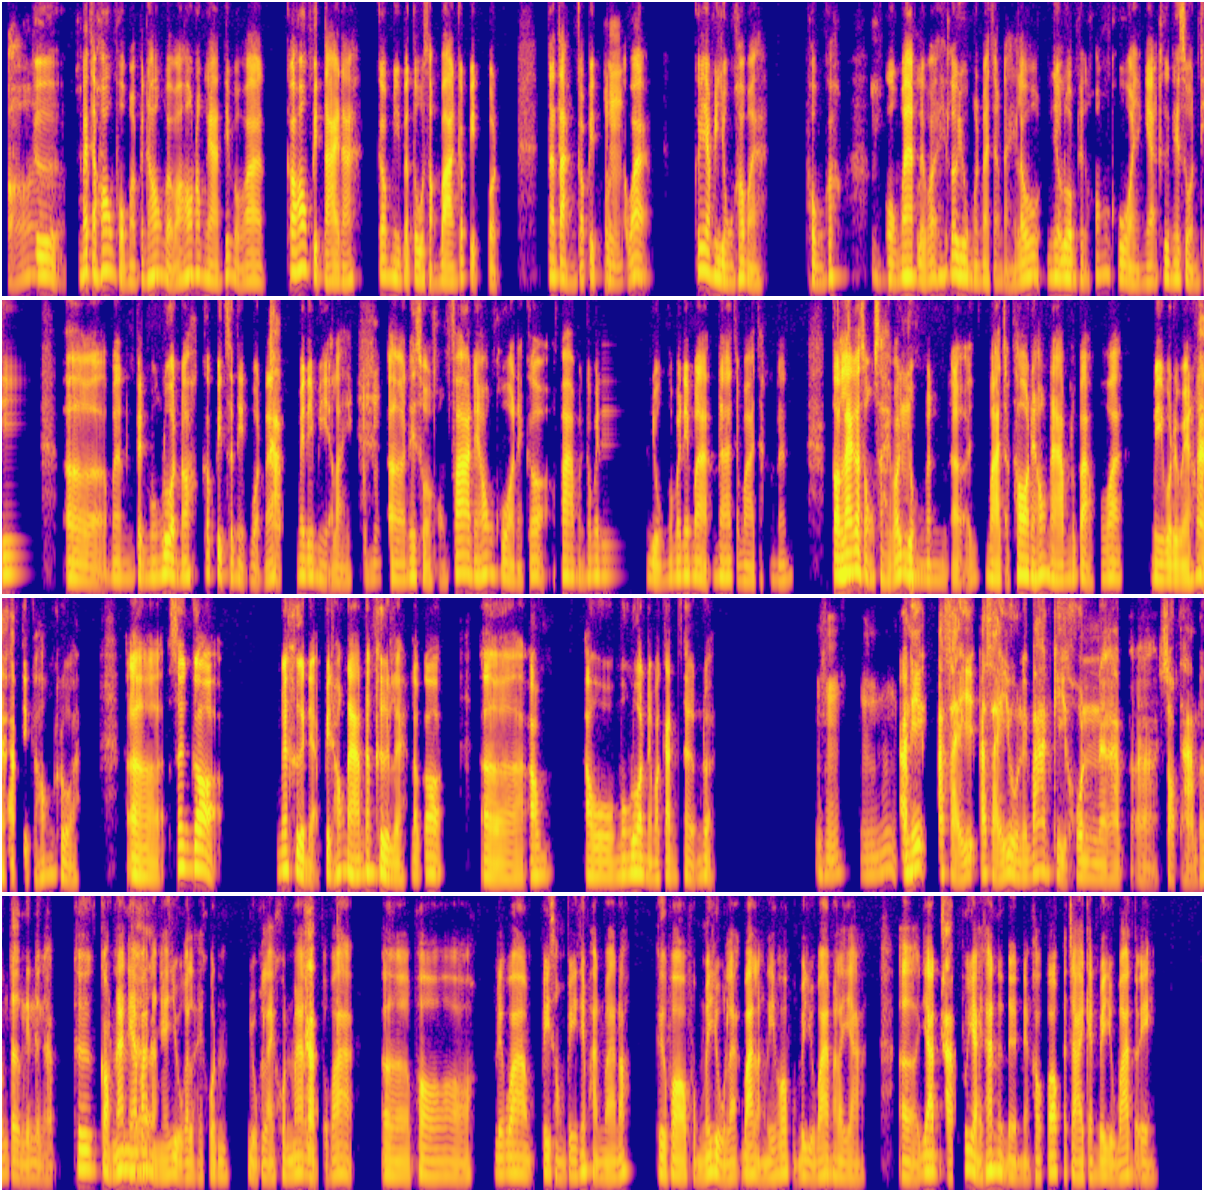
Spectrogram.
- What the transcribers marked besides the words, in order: distorted speech; mechanical hum; tapping
- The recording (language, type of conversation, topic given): Thai, advice, คุณกังวลเรื่องความปลอดภัยและความมั่นคงของที่อยู่อาศัยใหม่อย่างไรบ้าง?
